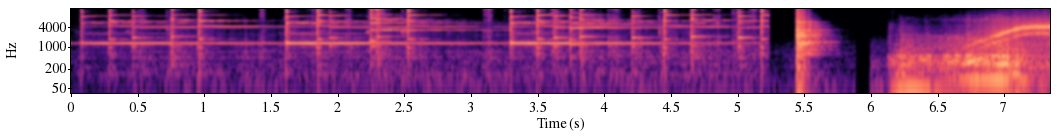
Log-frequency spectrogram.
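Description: Rapid bell-like metallic strikes at several pitches, ringing over one another, then one sharp crash. About six seconds in, a table saw motor starts up, its whine rising quickly in pitch and then running steady over a low hum.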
